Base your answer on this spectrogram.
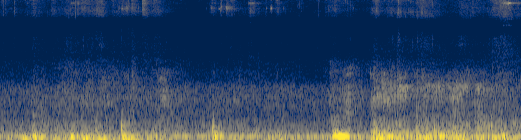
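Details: Borzoi and collie puppy playing tug together: low rumbling growls and soft whimpering noises during the tug game, with scuffling throughout and a few sharper vocal bursts near the middle and end.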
